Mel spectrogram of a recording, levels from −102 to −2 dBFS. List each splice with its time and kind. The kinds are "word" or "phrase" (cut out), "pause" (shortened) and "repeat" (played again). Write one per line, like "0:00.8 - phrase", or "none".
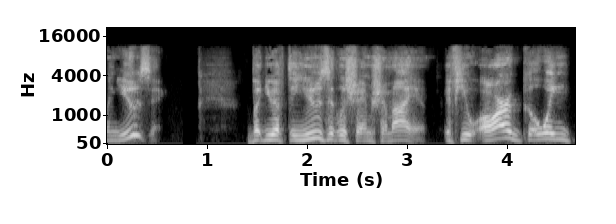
0:03.3 - pause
